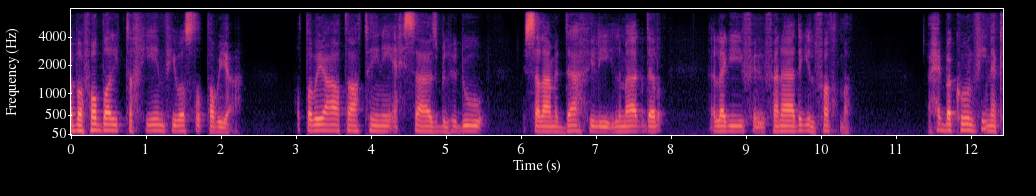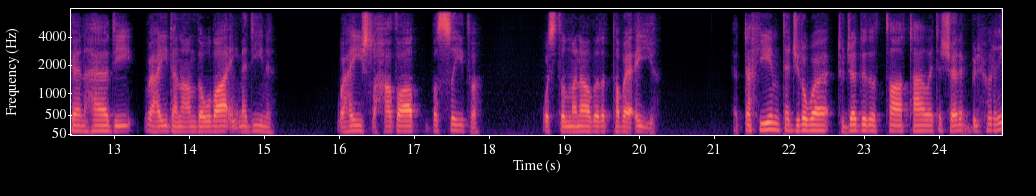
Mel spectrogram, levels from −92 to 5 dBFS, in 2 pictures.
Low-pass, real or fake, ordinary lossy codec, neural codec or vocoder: 7.2 kHz; fake; none; codec, 16 kHz, 0.5 kbps, X-Codec, WavLM features, trained on Multilingual LibriSpeech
